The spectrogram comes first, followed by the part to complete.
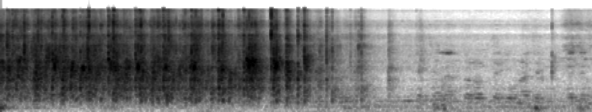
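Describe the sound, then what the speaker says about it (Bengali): Students at a Swami Vivekananda youth conference applaud a special guest with dense, steady clapping for about three seconds, then it thins out and fades into a quieter room murmur. "আমি কিন্তু ওনার জন্য ছাত্রছাত্রী এবং আমরা সবাই একটা করতালি দিয়ে ওনাকে একটু সম্বোধিত করছি"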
